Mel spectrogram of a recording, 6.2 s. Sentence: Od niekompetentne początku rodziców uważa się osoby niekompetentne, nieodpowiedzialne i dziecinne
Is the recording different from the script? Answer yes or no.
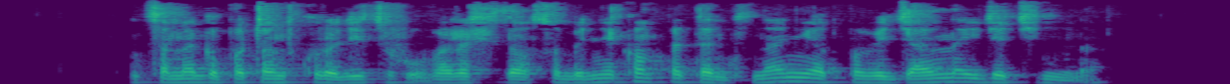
yes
